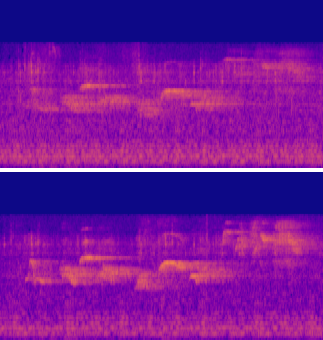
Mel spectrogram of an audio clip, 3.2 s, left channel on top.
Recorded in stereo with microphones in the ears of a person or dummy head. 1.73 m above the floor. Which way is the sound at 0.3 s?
40° right (ahead or behind).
